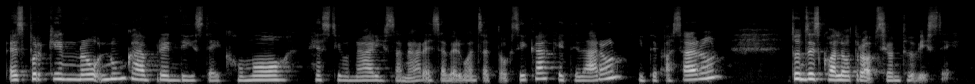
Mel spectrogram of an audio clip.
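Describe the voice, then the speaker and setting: A woman at a middle pitch, talking through an online course on feelings in a warm, chatty teaching tone. She acts out small back-and-forth scenes and speaks to viewers' comments directly. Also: measured pace, creaky. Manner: expressive, acts out dialogues, answers viewer comments. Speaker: course instructor. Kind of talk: conversational teaching video.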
